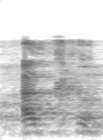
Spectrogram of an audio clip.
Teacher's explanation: Nah, tidak boleh, karena kof itu tidak memiliki sifat rokhwa, tidak memiliki sifat hams, tidak mengalir suaranya. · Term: syiddah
